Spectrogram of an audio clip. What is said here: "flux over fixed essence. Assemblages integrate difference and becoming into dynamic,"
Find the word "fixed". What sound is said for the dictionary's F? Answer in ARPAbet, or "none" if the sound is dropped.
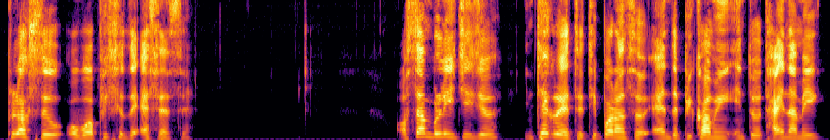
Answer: P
